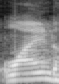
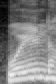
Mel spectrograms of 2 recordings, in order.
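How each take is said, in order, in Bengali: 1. স্বরধ্বনিটি দীর্ঘ 'eye' ধ্বনি। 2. স্বরধ্বনিটি হ্রস্ব 'i' ধ্বনি। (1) "নাকি ওয়াইন্ড হবে" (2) "উইন্ড হবে"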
